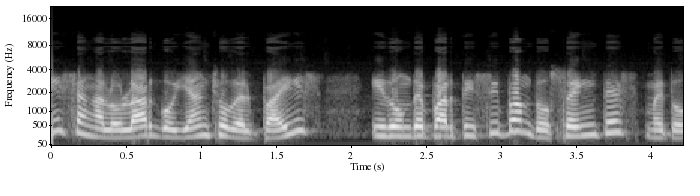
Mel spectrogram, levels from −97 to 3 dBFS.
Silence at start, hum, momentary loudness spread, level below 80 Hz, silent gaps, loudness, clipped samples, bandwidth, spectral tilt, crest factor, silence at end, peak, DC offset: 0 s; none; 7 LU; -70 dBFS; none; -16 LUFS; under 0.1%; 4.3 kHz; -7 dB/octave; 14 dB; 0 s; -2 dBFS; under 0.1%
